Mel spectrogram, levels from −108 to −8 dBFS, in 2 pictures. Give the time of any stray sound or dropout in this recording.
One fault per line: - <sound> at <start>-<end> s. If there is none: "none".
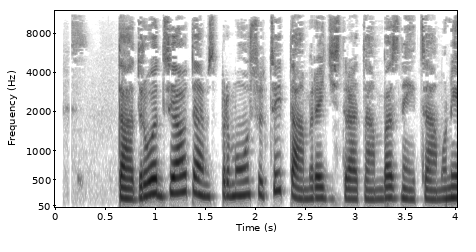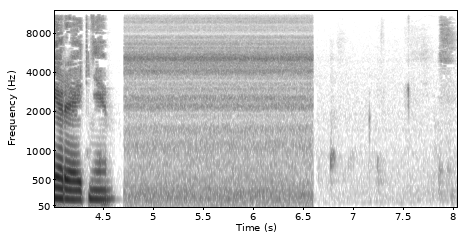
none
